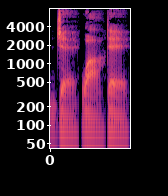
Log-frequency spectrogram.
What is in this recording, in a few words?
"jewate", concat syllables; Affixing experiment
